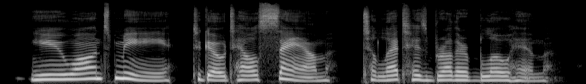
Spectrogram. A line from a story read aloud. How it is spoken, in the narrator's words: Bobby drawled out slowly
